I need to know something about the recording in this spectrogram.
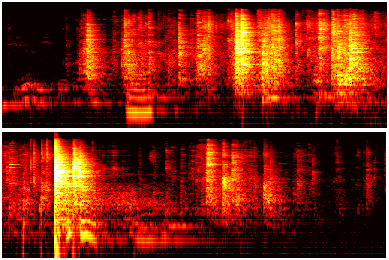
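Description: Debris crunches and clatters as someone moves through rubble.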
